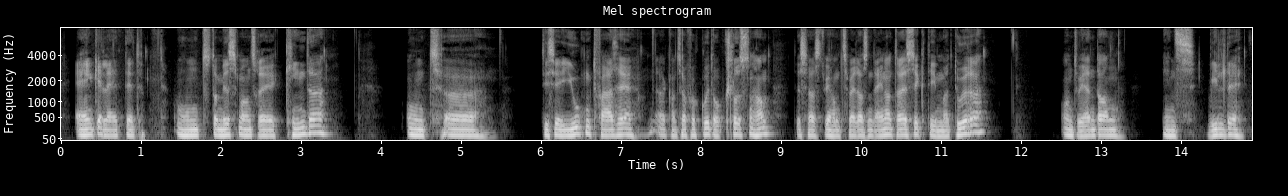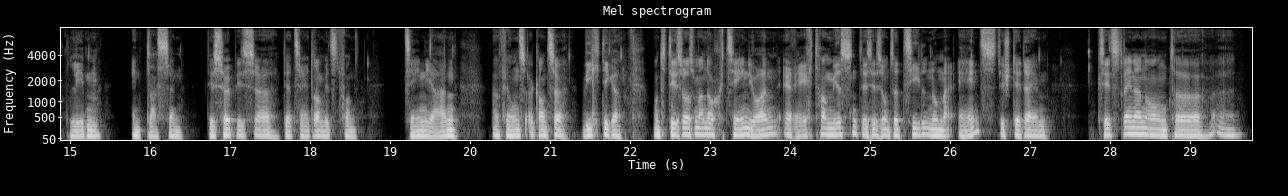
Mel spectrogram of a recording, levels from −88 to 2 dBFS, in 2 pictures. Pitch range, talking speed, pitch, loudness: 100-115 Hz, 140 wpm, 110 Hz, -17 LUFS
